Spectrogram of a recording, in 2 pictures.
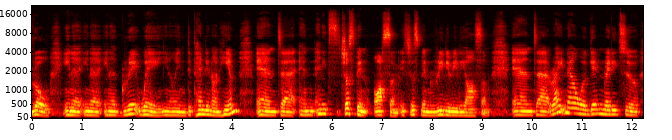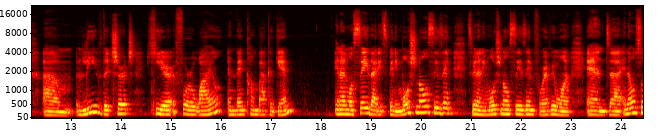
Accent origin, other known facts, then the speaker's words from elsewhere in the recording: Nigeria; moved away; also born or lived in Canada; I grew up in Nigeria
